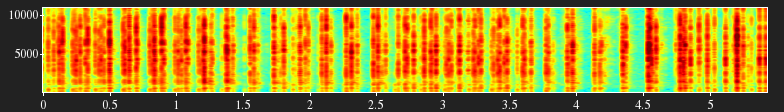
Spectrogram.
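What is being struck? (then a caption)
Molded plastic part. Fingernails tap and scratch quickly across the flat face and edges of a hollow, molded yellow plastic piece. About 27 short, dry, clicky hits with scratchy rasps sound in a fast, uneven rhythm, each stopping almost instantly. The hollow body adds a light resonance around 650 Hz under a bright, crackly top.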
